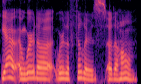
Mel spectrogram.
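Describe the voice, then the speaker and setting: A woman's voice: medium pitch, fairly even intonation, measured pace, vocal fry, a little mellow, no echo, studio quality. A young woman guest, talking casually and sassily in a heated podcast debate, laughing often.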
